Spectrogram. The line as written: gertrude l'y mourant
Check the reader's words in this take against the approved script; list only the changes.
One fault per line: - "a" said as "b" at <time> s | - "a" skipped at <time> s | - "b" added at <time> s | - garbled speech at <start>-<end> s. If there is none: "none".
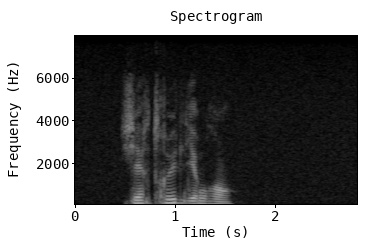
none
